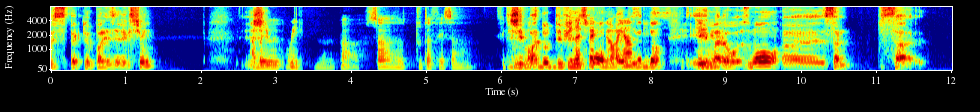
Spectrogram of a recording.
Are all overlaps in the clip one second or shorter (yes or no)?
no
